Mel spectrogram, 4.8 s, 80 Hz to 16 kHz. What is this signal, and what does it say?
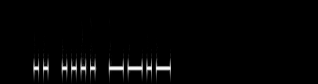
Morse code, heard as a keyed tone, about 17 wpm, 700 Hz. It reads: IHQ
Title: USA Call Sign Postfixes - 3 Letters 17wpm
